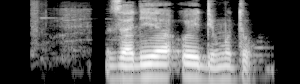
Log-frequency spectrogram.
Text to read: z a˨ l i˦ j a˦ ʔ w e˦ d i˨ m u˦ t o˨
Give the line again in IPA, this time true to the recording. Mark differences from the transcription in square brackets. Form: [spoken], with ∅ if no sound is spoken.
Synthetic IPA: z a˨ l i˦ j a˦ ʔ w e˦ d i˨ m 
